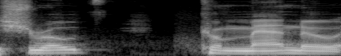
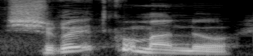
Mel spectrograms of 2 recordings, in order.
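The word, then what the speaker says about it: Schroet Kommando: the admins to change it to SK, the Schrodt Commando, as you would pronounce it in English. The German pronunciation is way different. It is Schrodt Commando.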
